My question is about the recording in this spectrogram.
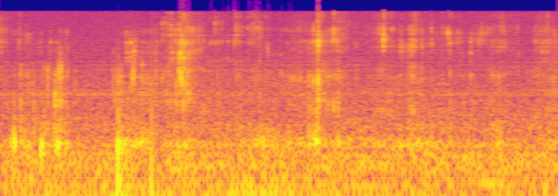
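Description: Close-miked chewing of a flaky Nutella-filled croissant: scattered crisp crackles of the pastry layers and wet mouth sounds. A loud dull low rumble swells and fades between about one and two and a half seconds in.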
